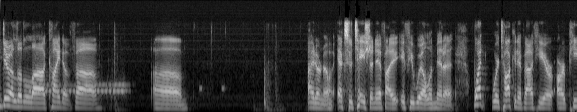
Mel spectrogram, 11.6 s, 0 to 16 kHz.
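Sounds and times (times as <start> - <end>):
speech: 0.0 - 2.1, 3.0 - 3.8, 6.1 - 11.5
house phone ringing with warbling electronic tones: 0.7 - 2.6.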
